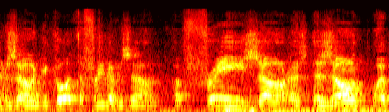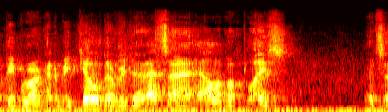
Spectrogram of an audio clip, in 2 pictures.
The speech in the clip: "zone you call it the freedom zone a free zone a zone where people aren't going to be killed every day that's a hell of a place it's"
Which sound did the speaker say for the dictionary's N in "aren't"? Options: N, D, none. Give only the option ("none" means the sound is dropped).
none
